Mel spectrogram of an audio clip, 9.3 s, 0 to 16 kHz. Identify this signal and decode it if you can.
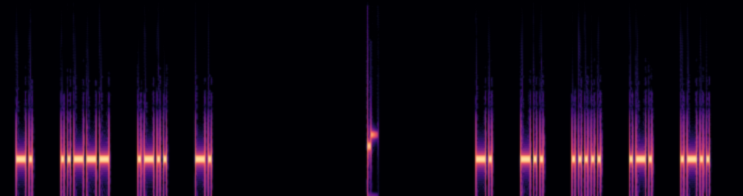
Morse code, heard as a keyed tone, about 30 wpm, spaced as for 17 wpm, 690 Hz. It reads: N2LN ND5RL
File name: Lesson 15g - Number 5 - Call Signs 30wpm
